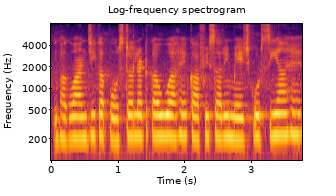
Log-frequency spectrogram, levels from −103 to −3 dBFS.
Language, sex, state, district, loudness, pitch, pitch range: Hindi, female, Haryana, Rohtak, -15 LUFS, 215 Hz, 205-220 Hz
